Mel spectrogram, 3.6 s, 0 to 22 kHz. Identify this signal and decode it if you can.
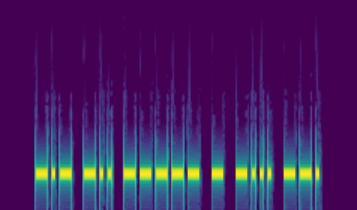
Morse code, heard as a keyed tone, about 29 wpm, 700 Hz. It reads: KD0TBG
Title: USA Call Signs Repeated 3x 30wpm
